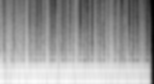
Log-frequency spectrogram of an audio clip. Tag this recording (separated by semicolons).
crackle; static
